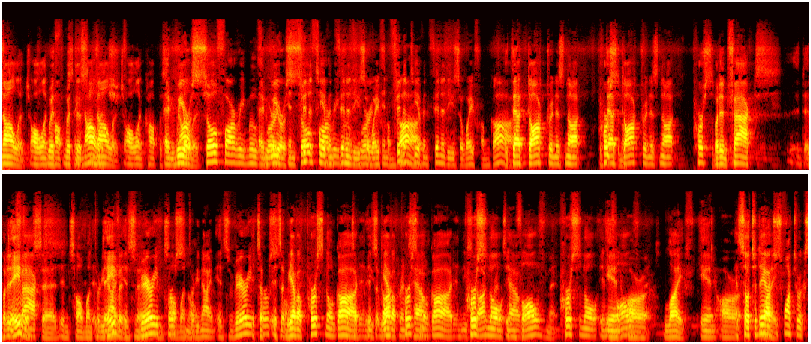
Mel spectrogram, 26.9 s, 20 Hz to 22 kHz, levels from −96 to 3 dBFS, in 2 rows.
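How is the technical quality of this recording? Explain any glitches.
The recording carries a doubled audio track for its whole length. Everything is heard twice: a second, full-band copy trails the original by about one and a half seconds, only a few decibels quieter. It has no reverberant tail or room colouring, just a clean, displaced repeat. The likely cause is the same signal arriving again through a slower capture path, or an edit leaving two misaligned copies stacked together.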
